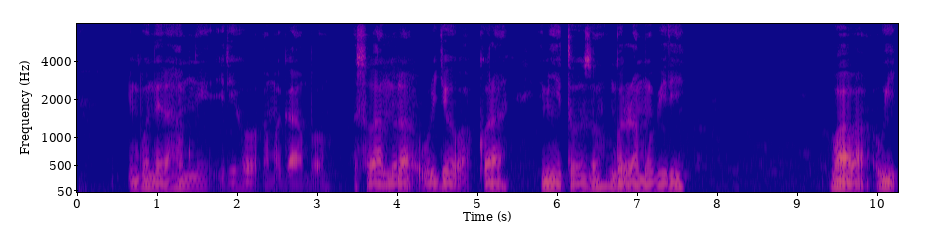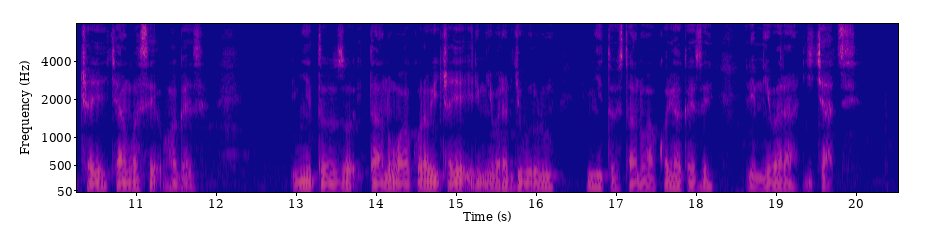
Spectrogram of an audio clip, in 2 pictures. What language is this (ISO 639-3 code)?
kin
